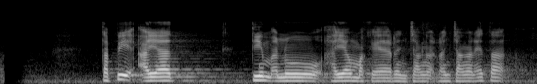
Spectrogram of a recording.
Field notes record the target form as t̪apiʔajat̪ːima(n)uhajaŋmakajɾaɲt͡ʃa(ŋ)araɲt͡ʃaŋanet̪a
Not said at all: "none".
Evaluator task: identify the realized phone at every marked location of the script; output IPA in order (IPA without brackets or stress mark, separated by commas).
n, ŋ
